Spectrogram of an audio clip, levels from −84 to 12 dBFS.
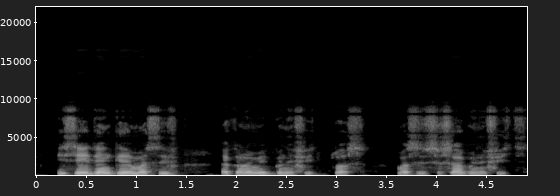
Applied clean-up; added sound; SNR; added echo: none; none; none; none.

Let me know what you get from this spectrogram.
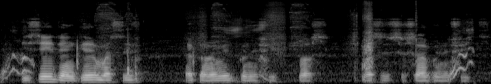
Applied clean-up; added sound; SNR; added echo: none; Zipper (clothing) + Sink (filling or washing); 10 dB; none.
